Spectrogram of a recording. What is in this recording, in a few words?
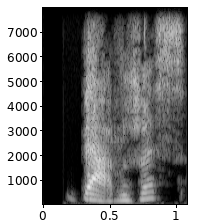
"berZas", Lithuanian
